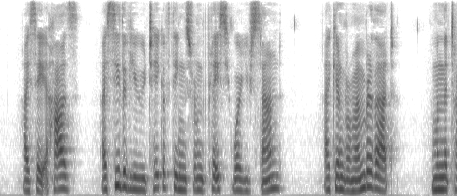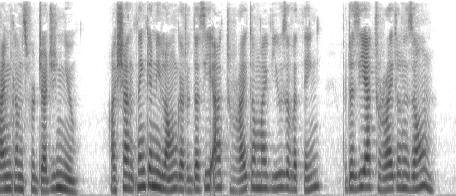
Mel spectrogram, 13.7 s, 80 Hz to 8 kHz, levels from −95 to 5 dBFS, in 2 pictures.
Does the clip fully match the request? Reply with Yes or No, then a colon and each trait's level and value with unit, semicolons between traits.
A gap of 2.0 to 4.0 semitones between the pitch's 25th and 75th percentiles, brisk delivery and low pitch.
No: average, 2.7 semitones; fast, 230 wpm; high, 190 Hz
